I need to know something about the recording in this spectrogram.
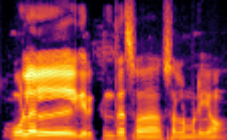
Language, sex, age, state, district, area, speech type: Tamil, male, 30-45, Tamil Nadu, Namakkal, rural, spontaneous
